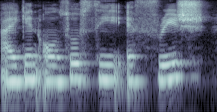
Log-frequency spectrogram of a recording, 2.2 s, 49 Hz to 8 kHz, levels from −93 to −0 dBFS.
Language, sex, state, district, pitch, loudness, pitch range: English, female, Arunachal Pradesh, Papum Pare, 215 Hz, -18 LUFS, 205-225 Hz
